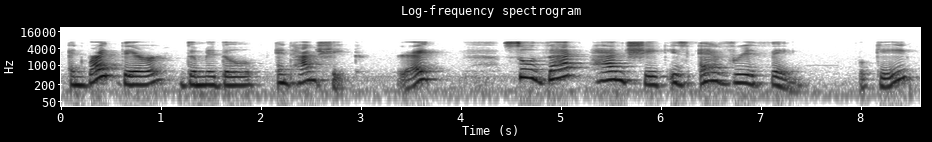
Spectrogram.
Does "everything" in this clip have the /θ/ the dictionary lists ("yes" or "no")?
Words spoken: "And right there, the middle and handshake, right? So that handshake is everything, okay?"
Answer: yes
